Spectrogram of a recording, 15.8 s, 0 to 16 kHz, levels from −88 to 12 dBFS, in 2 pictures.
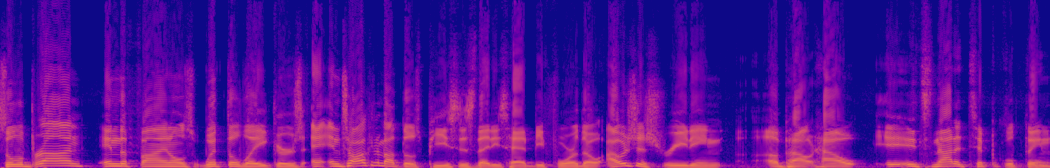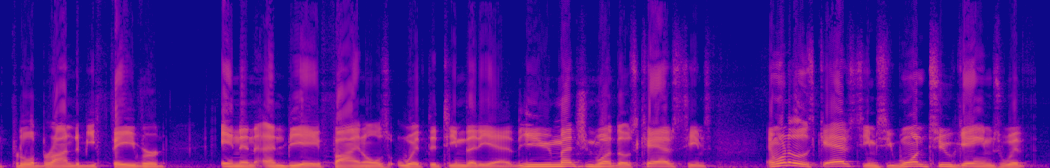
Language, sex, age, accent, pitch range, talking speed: English, male, 10-29, American, 120-155 Hz, 235 wpm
